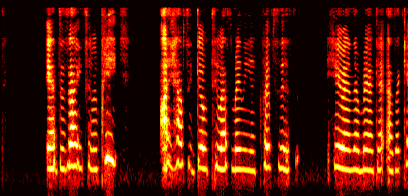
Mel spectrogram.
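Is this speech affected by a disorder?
Yes: cerebral palsy.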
